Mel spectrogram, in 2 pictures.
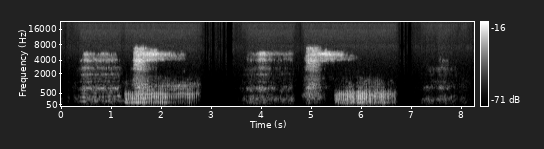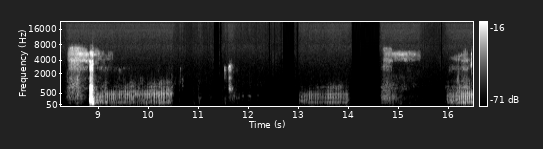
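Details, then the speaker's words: A sleeping dog snores in rough, rattling bursts, each breath in followed by a quieter breath out. "Sound like a dog snoring. Yes, you can hear my dog snoring. So, Ron Ron is snoring. Anyone hear Ron Ron snoring?"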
